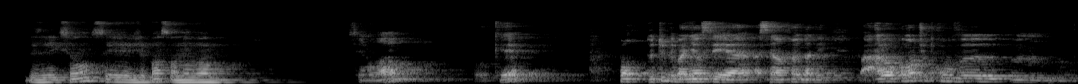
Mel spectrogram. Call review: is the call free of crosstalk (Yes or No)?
Yes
